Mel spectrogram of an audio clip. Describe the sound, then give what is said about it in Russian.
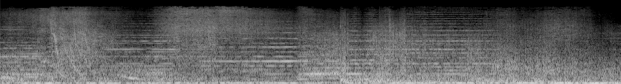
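A loud, roaring whoosh of a meteor launched by insects sweeps in, then a heavy explosive crash and rumbling blast follow. The sound stays dense and powerful throughout, with a second sweeping rush midway, and no voices. “Насекомые снова запустили в нашу сторону метеор, но на этот раз мы готовы отразить удар.”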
